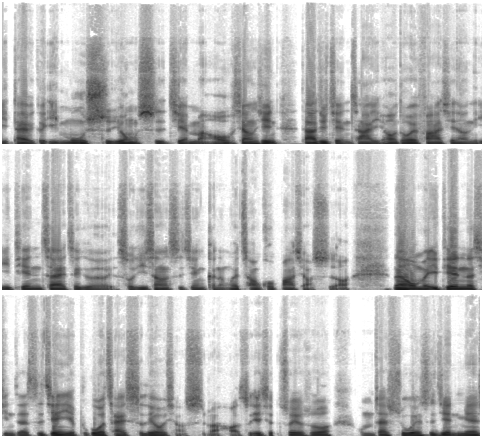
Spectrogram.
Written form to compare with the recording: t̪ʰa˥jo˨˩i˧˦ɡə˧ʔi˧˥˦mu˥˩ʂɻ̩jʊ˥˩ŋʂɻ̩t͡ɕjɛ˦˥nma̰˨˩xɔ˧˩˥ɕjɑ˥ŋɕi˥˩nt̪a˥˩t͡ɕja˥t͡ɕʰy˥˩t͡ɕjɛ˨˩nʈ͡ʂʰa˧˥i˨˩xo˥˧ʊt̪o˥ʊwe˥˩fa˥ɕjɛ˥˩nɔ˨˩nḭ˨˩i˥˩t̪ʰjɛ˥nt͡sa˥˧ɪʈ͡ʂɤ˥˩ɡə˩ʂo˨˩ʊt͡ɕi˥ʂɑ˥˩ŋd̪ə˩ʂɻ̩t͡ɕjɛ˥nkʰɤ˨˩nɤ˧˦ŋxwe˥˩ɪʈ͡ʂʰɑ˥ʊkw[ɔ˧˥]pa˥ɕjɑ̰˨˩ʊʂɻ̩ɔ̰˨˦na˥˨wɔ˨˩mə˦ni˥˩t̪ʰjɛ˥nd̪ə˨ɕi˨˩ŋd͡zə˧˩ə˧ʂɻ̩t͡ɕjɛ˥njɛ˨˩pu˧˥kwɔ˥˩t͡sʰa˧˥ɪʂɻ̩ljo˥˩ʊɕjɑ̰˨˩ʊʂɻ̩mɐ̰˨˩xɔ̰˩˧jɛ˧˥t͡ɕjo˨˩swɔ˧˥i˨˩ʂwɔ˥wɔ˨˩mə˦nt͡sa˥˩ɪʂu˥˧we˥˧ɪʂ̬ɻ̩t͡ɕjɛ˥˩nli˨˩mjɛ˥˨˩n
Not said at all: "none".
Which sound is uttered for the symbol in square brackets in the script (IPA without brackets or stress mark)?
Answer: ɔ˥˧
